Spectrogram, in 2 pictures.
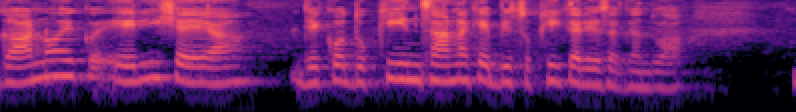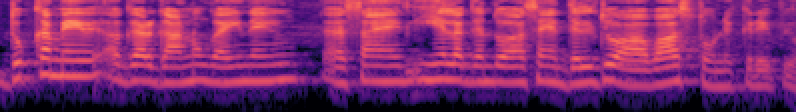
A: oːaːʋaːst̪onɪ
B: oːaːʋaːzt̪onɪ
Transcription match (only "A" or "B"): B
